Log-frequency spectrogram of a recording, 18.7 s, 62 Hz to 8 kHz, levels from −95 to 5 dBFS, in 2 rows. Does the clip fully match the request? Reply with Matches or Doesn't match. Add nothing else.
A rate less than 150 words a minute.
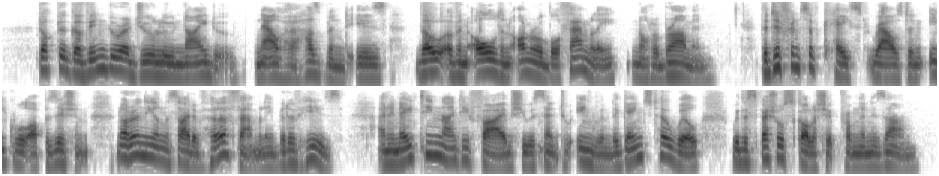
Doesn't match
